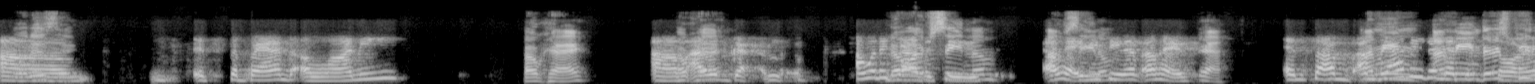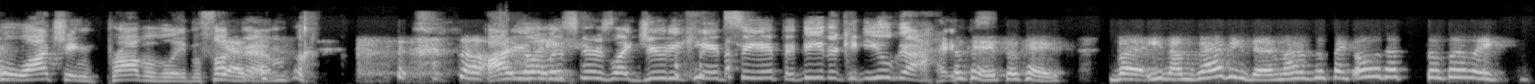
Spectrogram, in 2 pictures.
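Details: Adult woman speaking; typical voice.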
